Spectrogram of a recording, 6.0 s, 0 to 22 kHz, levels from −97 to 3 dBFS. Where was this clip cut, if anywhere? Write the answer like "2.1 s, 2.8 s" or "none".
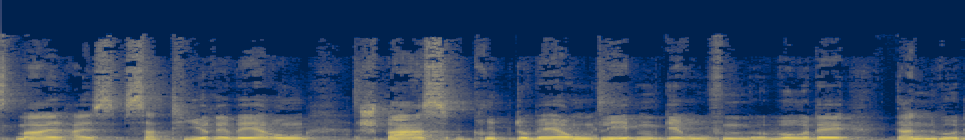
2.2 s, 3.7 s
